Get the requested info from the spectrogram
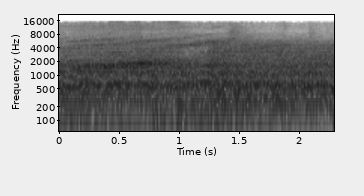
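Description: Electronic music with sustained synth tones and a rising sweep building over the first second and a half, as for a product reveal.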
